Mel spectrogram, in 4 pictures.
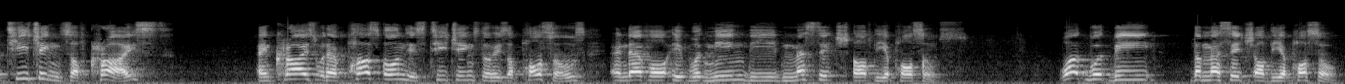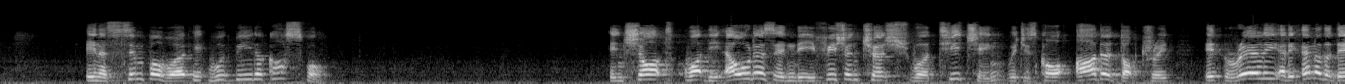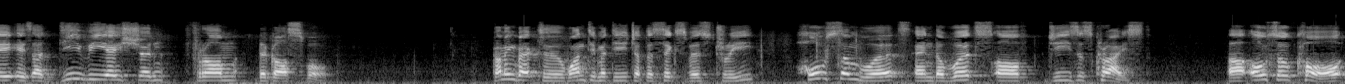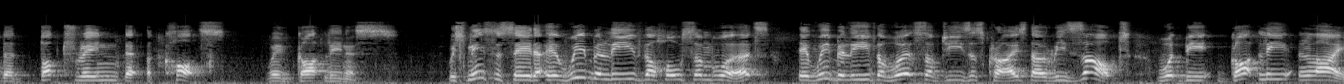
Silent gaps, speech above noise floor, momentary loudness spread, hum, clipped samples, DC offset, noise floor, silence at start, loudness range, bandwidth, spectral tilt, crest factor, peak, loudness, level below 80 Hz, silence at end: none; 33 dB; 11 LU; none; under 0.1%; under 0.1%; -48 dBFS; 0 s; 4 LU; 7.8 kHz; -3.5 dB/octave; 16 dB; 0 dBFS; -14 LUFS; -42 dBFS; 0 s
